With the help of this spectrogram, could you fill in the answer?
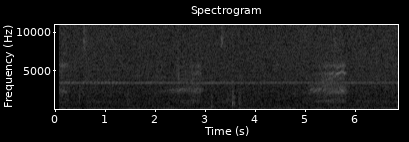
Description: Our cat Cairo, making a sort of snoring noise while sleeping.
